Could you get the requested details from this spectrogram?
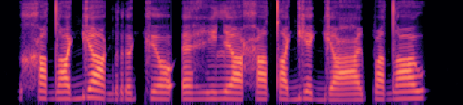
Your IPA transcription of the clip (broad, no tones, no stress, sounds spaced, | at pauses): x ɵ dˤ u ɡʲ ɑ ɡ r ɵ kʲ ɔ ʔ ɛ ɦ i lʲ ɑ x ɛ tˤ ɛ ɡʲ ɛ ɡʲ ɑ ʕ i p i dˤ u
